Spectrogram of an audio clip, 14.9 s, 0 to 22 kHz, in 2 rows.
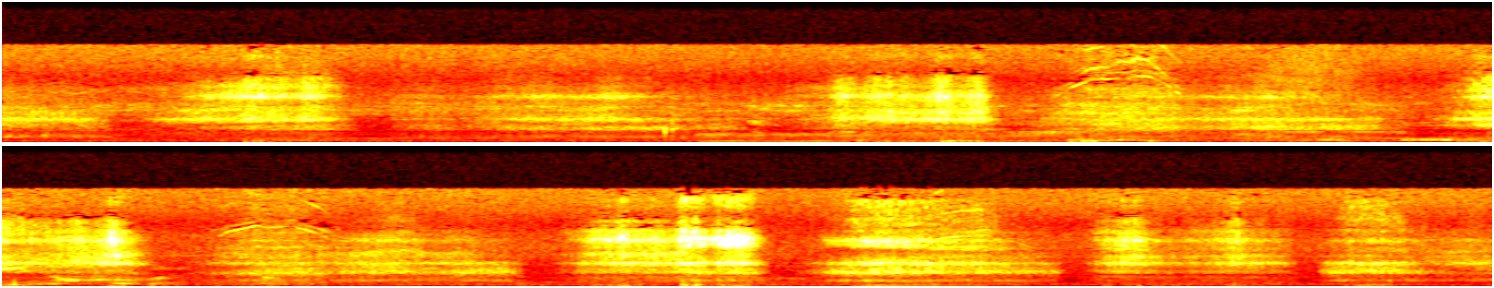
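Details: Sick person asleep in father's arms: soft, rhythmic, raspy snores about every two seconds, roughly 30 breaths a minute, with faint background tones; snoring.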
